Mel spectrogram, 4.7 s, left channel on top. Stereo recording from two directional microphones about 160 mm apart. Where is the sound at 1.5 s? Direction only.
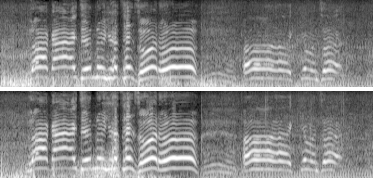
40° right (ahead or behind).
